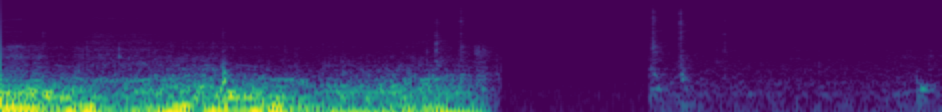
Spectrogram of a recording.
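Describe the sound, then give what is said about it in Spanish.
A car dragging tin cans behind it, as after a wedding, gives a rumbling, rattling roar with faint clinks for about two and a half seconds. The noise then cuts abruptly to near silence, and only quiet clattering and ticks remain. “Es el típico coche que arrastra los botes, eso de cuando te casas.”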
